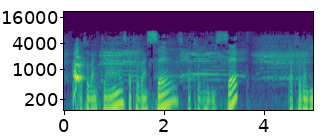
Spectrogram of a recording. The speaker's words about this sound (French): Ah, voilà une brebis qui aura bientôt ses petits.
